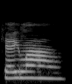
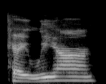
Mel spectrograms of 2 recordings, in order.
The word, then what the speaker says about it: Keelan: Keelan Anderson Jordan, is that how you pronounce it, Keelan? No, it's K Leon. K Leon, it is K Leon.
